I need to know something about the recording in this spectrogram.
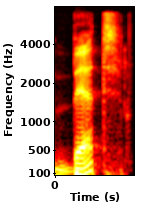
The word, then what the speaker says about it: bet: When the B vacates the letter, then there's a V sound, a V sound. So again, bet and vet, bet and vet.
